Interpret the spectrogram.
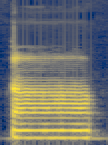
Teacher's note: زبان کی نوک اوپر والے سامنے کے دانتوں کی جڑوں پر لگ رہی ہے تو اس وجہ سے تا ادا ہوتا ہے، یہ اس کا مخرج ہے۔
